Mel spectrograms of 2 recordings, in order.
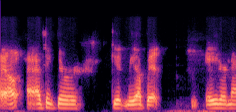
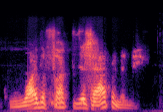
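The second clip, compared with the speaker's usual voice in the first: mock tearful, despairing crying out; 3 dB quieter than usual. Retelling lying in bed staring at the ceiling: imitating own past crying. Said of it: "crying, going".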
